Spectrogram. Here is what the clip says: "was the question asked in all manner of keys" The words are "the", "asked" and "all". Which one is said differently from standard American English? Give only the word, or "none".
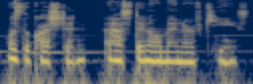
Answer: none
